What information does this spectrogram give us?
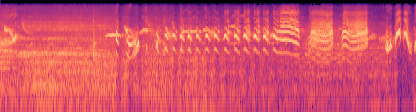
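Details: Chinese hwamei, a caged bird in Vietnam, singing high: after soft noise, a fast series of evenly repeated whistled notes, then loud trilled, rippling phrases and a final sweeping whistle.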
